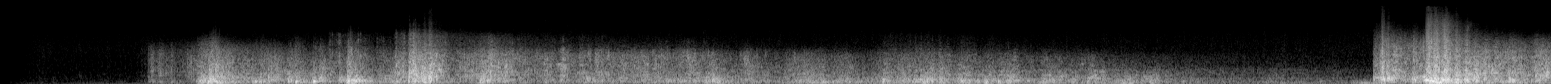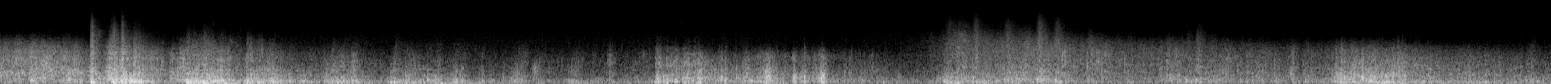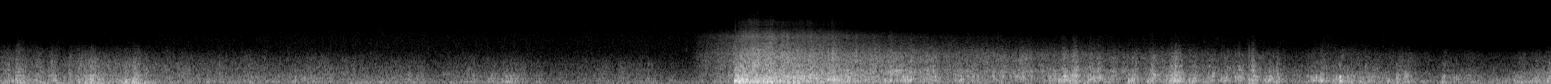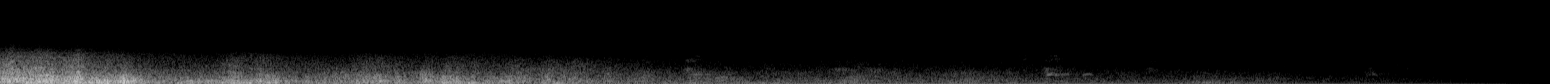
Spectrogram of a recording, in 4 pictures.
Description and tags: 3 Hoar's thunders
no-rain, hoar, thunder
